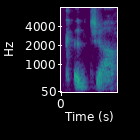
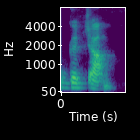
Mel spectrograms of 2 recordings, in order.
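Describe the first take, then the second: First: Soft whispered good job. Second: Said in the usual way. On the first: Shown as a demonstration. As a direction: whisper it to the class. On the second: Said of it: "Good job (whisper)".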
